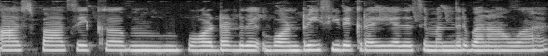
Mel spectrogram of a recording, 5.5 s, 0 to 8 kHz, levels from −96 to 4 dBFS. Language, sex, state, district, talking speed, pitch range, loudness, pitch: Hindi, female, Uttar Pradesh, Varanasi, 140 wpm, 205-220 Hz, -15 LUFS, 210 Hz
